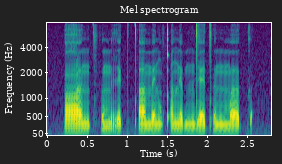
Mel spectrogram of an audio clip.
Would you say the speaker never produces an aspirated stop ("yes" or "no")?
yes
